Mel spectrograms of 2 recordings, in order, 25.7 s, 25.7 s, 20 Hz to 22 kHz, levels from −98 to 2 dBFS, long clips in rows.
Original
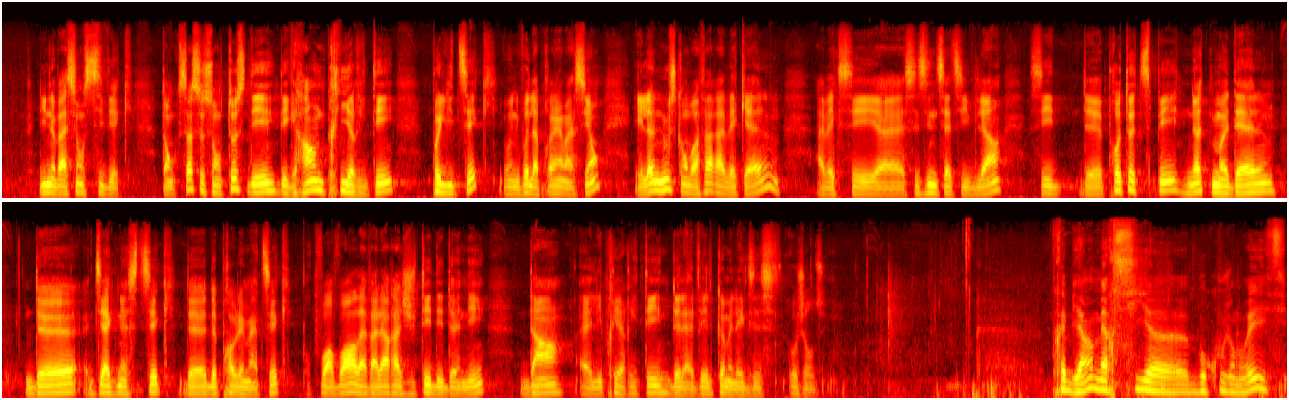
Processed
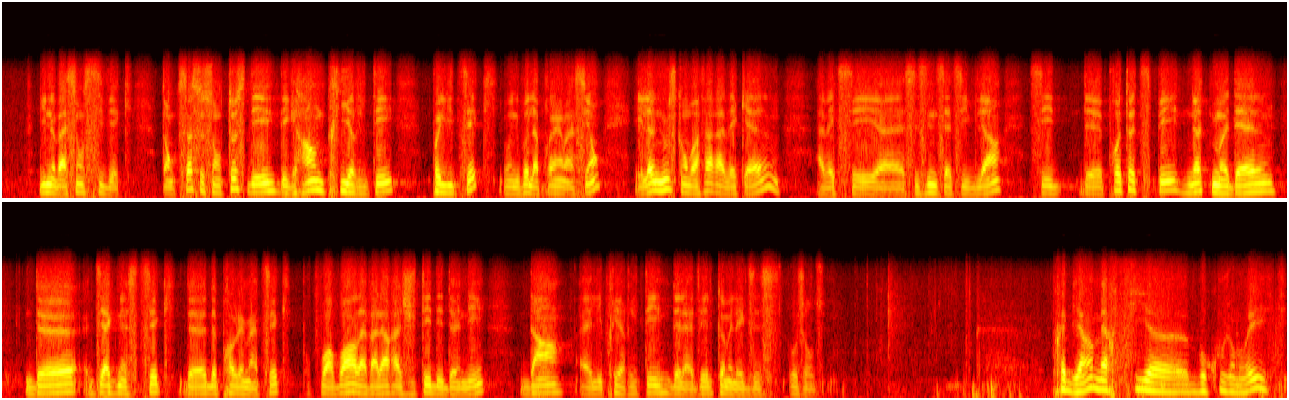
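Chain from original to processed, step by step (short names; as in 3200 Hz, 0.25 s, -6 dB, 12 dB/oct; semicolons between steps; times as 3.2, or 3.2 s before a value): CVSD 32 kbps; gain +1.5 dB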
